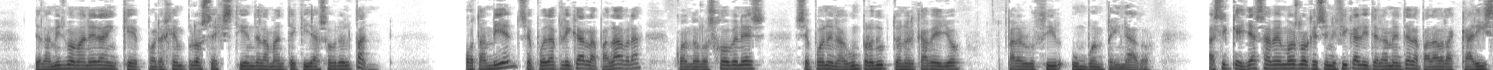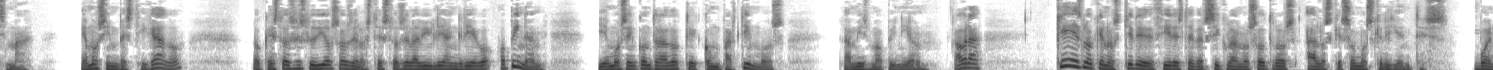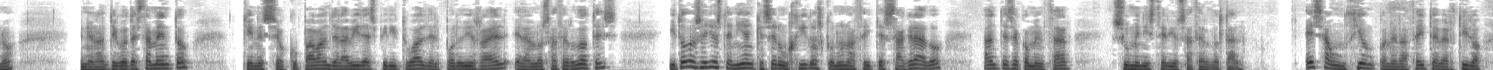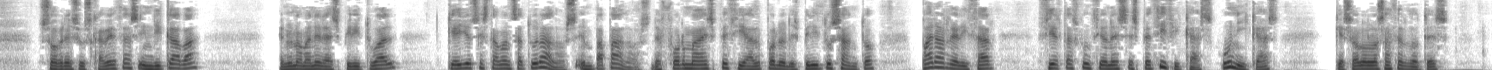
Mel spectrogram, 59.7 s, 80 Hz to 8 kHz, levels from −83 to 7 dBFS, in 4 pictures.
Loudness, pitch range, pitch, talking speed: -19 LUFS, 120-155 Hz, 135 Hz, 160 wpm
